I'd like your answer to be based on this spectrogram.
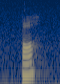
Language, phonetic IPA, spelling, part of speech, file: Czech, [ˈpo], po, noun / preposition, Cs-po.ogg
- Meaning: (noun) abbreviation of pondělí (“Monday”); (preposition) 1. after 2. along / across a surface 3. up to, for 4. all through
